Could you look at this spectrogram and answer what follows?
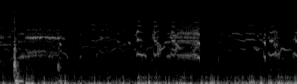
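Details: Peregrine falcon nestlings in Warsaw being fed, July 2022: a sharp click, then overlapping short scratchy begging squeals that waver in pitch, with low background rumble.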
